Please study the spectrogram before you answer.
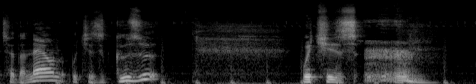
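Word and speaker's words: グッズ: the noun which is guzu which is a weird japanese pronunciation of the word good um and i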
